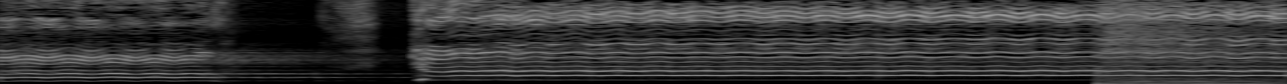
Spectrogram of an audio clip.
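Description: Background music: a high voice sings long held notes with vibrato. The sound dips briefly just before the two-second mark, and a full band with drums comes in near the end.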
